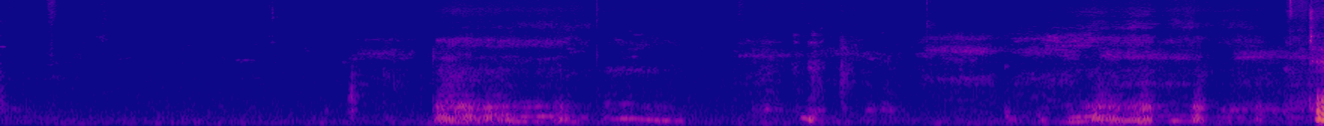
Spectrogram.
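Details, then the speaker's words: Snoring heard in the background during a live guided meditation session. "I've got Zelda here, and you can hear. I can hear her snoring."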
